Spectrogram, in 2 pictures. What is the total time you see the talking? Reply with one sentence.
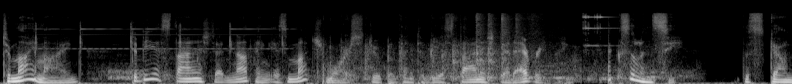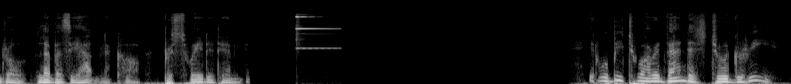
You can hear the talking for 12 seconds altogether.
